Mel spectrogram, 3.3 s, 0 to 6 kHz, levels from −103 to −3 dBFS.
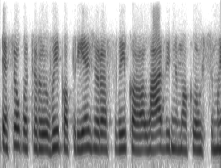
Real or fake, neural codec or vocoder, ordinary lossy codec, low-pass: fake; vocoder, 44.1 kHz, 80 mel bands, Vocos; Opus, 24 kbps; 5.4 kHz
